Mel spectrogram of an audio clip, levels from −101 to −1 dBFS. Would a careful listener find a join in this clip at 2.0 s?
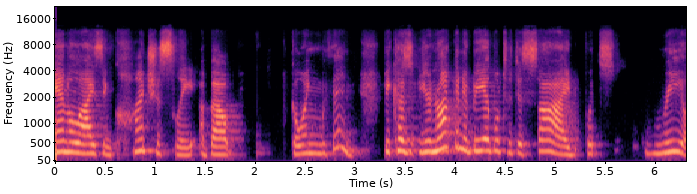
yes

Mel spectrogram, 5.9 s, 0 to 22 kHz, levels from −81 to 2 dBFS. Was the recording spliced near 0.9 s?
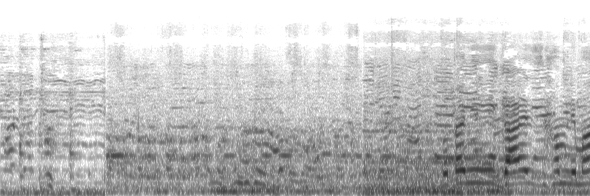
yes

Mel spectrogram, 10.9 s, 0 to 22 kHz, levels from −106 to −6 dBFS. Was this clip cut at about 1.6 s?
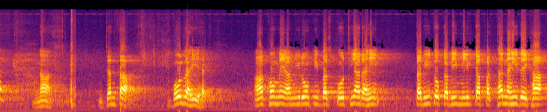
yes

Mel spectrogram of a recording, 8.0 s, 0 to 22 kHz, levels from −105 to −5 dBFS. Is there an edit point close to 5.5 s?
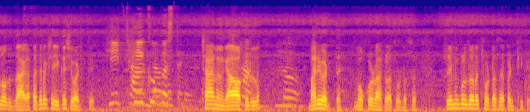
no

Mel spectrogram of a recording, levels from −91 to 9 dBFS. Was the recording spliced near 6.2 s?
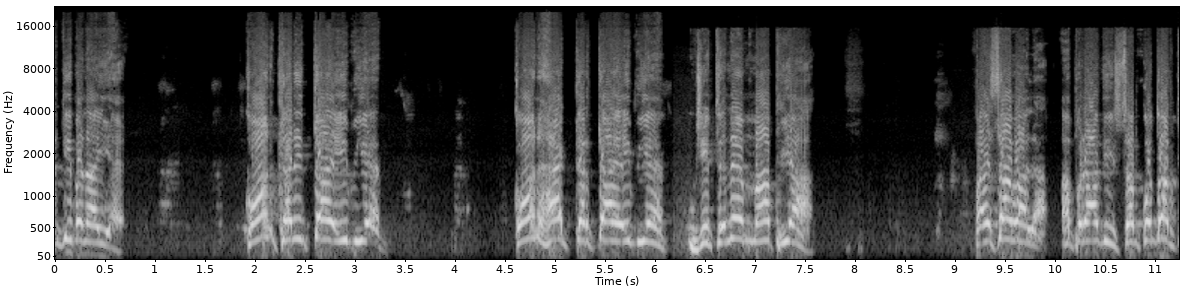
yes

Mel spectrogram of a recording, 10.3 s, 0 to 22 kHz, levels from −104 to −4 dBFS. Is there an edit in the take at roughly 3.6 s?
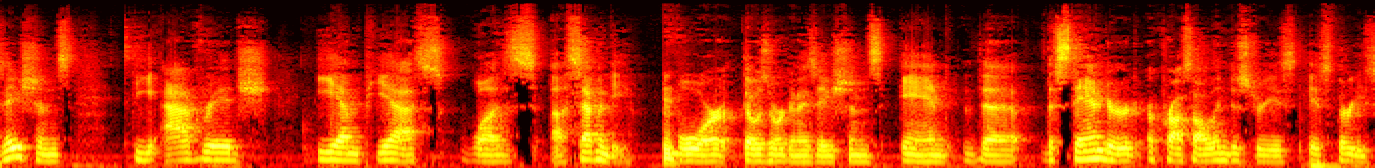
no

